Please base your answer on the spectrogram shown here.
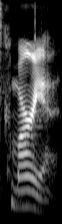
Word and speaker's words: Kamaria: enough to be like no lady my name is Kamaria this is how it's pronounced right and like in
